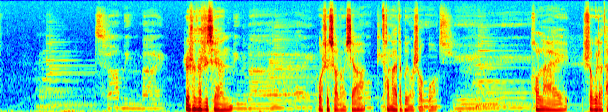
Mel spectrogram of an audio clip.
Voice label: 情感类

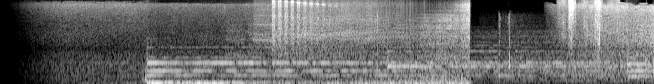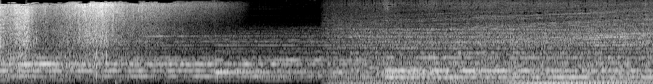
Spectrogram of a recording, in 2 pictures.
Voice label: 企业宣传片; 企业宣传片南京磁谷科技样片片段

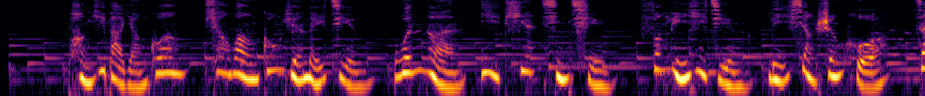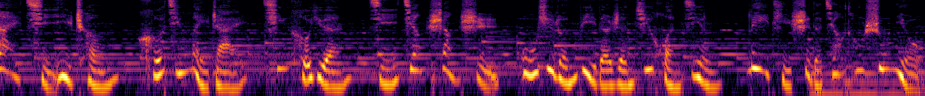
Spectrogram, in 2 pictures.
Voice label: 广告样音房产

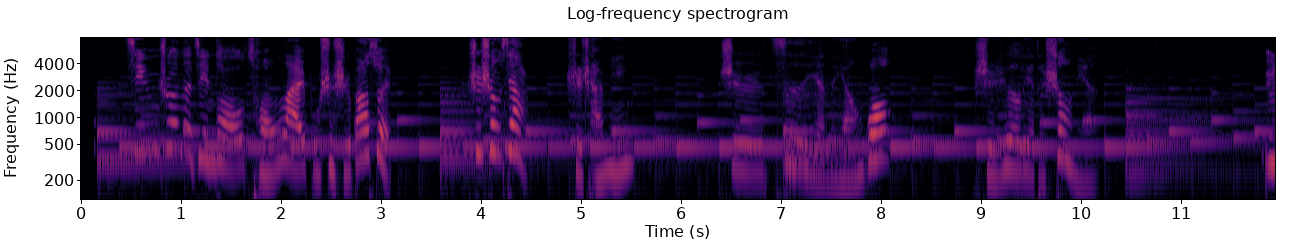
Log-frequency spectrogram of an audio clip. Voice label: 青春少女

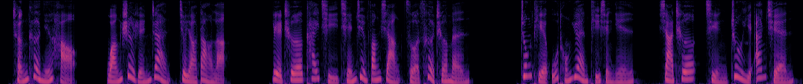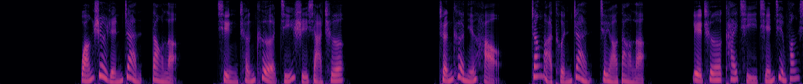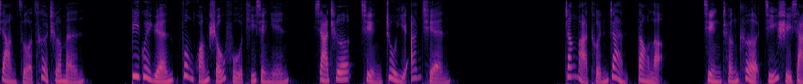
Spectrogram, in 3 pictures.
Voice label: 地铁报站; 济南号线

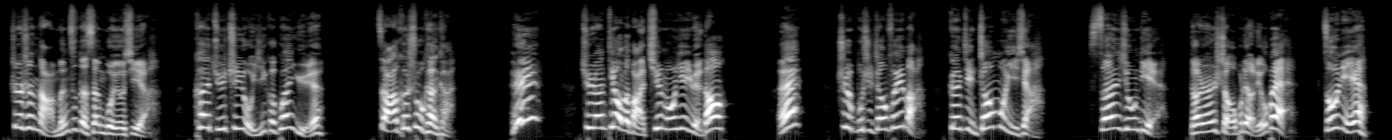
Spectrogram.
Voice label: 年轻搞笑游戏解说

